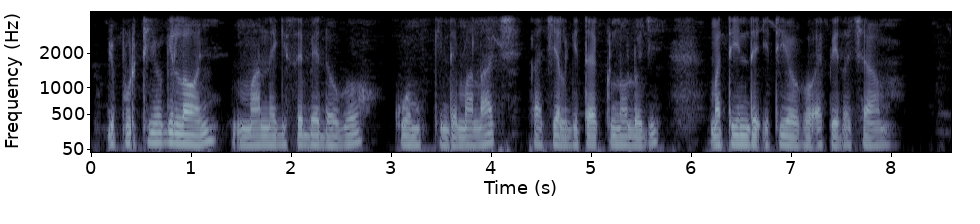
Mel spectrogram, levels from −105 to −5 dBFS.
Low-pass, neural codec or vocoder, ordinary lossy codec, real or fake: 3.6 kHz; none; AAC, 32 kbps; real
